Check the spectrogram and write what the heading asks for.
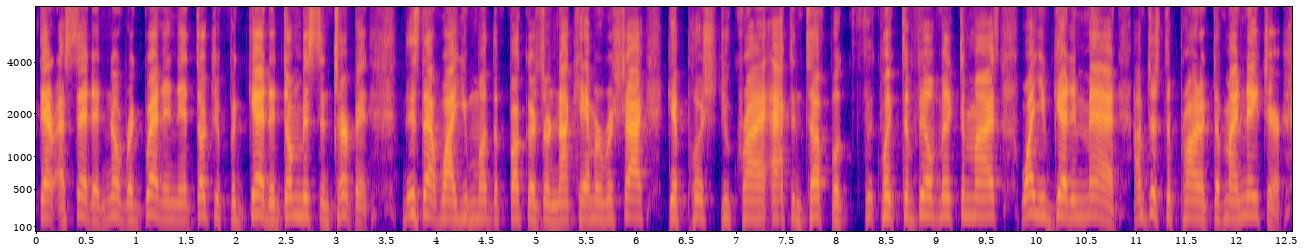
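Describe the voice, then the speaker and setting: A man's voice: high voice, a bit bright. A man performing his own spoken word poetry at an online open mic, with a confrontational, defiant delivery, heard over a video call.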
